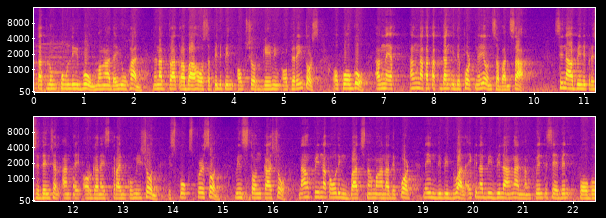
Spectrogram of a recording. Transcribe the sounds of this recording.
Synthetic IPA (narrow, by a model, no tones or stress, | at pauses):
ɐt̪ɐt̪lʊŋpʊŋliːboŋmɐŋad̪ɐjuːɦɐnːɐnɐɡ̚t̪ɾat̪ɾɐbaːɦo̞sɐpɪlɪpinopʃoɾɡejmɪŋʔopɛɾɛjt̪oɹs | ʔopoːɡo | ʔɐŋnɐkɐt̪ɐk̚d̪aŋɪd̪ɛpoɹt̪̚ŋɐjo̞nsɐbɐnsaʔ | sɪnaːbɪnɪpɾɛsɪd̪ɛnʃɐlʔant̪ɐjʔoɾɡɐnajskɾajmkomiʃonʔɪspokspɛɹson | wɪnst̪onkaʃo̞ | nɐʔɐŋpinɐkɐhʊlɪŋbat̪t͡ʃnɐŋmɐŋanɐd̪ɛpoɹt̪̚nɐʔɪnd̪ɪbɪd̪walʔɐjkɪnɐbiːbɪlaːŋɐnːɐŋt̪wɛnt̪ɪsɛbɛnpoːɡo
